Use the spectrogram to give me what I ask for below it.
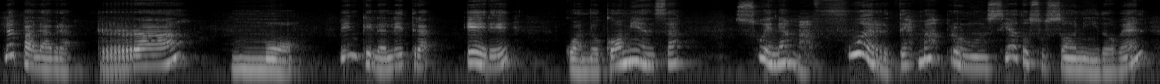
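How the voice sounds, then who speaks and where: A woman teaching children the sounds of a letter, explaining patiently and repeating example words slowly. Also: a little high, sing-song, a little mellow. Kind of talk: children's reading lesson.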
